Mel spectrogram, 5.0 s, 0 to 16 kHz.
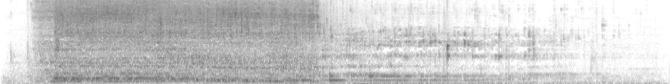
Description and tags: sink water bathroom3
Bathroom sink. Tiled walls and small. Faucet turns of, runs, turns off. You can hear the water draining.
Mic: Sennheiser MKH416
